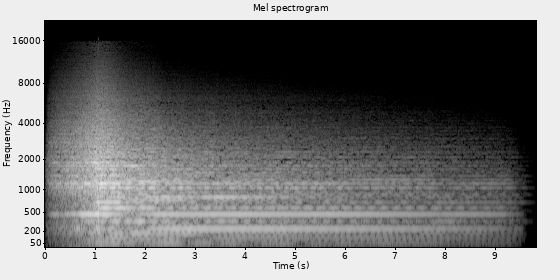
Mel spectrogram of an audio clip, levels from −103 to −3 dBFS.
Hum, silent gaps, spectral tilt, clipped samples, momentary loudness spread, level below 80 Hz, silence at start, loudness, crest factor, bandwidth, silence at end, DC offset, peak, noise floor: none; none; -4.5 dB/octave; under 0.1%; 25 LU; -54 dBFS; 0.05 s; -22 LUFS; 20 dB; 11.5 kHz; 1.2 s; under 0.1%; -4 dBFS; -66 dBFS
